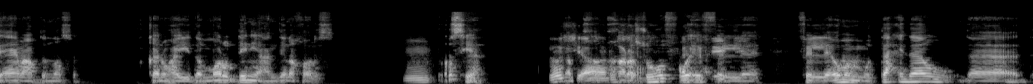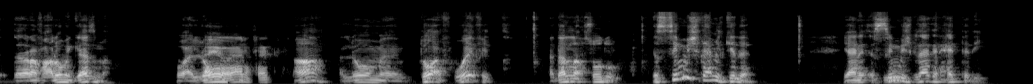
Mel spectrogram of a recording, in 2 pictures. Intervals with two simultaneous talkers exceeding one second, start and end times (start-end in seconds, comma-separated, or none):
5.6-7.4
